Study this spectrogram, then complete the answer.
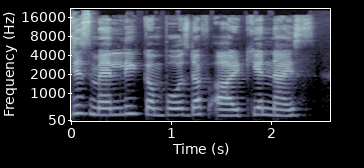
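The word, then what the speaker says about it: gneiss: इट is mainly composed of Archaean nice. इसमें जी silent रहता है। लेकिन मैंने फ्लो में गिन गिसेस पढ़ दिया। जी साइलेंट है। ठीक है? नाइस है यह।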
